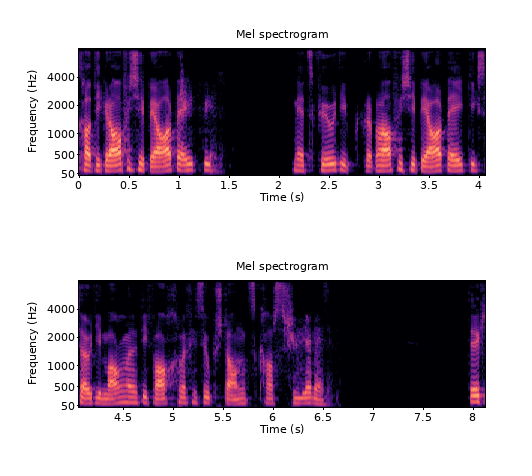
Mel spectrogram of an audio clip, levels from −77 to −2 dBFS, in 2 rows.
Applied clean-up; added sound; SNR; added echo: neural mask model DeepFilterNet 3.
